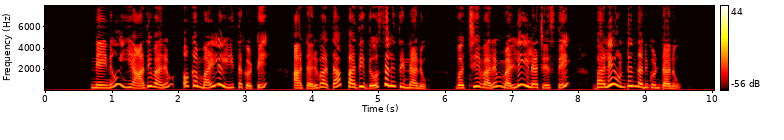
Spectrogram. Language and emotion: Telugu, happy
